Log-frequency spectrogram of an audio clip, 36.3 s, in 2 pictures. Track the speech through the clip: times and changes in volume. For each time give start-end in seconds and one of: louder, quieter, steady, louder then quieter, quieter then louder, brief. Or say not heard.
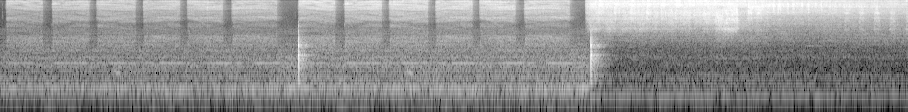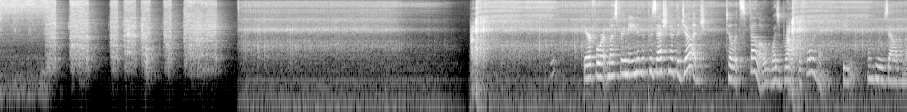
29.1-36.2 quieter.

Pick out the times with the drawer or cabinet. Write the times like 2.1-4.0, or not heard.
not heard.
